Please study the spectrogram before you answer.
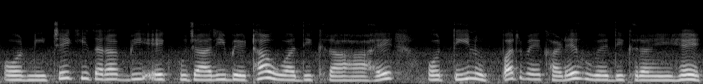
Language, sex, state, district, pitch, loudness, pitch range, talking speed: Hindi, female, Rajasthan, Jaipur, 220 Hz, -15 LUFS, 205-240 Hz, 180 wpm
